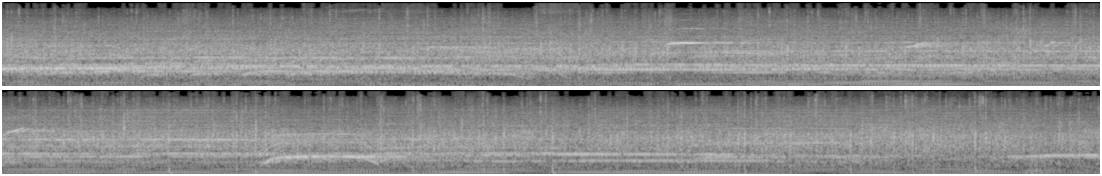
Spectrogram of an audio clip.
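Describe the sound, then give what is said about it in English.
Sustained applause from a church audience clapping in praise of Jesus, dense and steady hand clapping from a large crowd for the whole stretch, with faint cheers and voices mixed in underneath. “Let's give Jesus a better hand clap of praise.”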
